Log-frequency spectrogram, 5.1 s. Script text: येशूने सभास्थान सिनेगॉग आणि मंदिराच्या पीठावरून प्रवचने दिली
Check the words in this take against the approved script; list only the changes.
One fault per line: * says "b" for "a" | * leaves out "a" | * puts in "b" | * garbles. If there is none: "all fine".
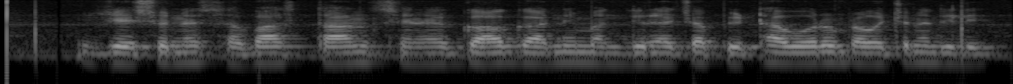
all fine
